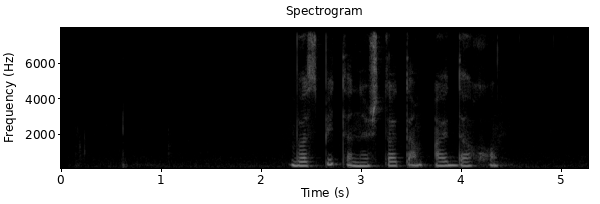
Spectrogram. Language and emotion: Russian, neutral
